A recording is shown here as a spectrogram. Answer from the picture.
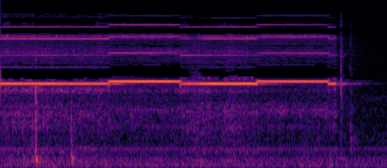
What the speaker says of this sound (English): This transmitter also sends an alarm.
